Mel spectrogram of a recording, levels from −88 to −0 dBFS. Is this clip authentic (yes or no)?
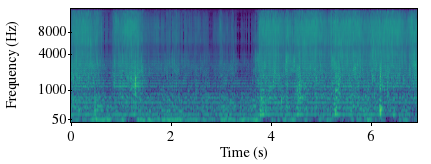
no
